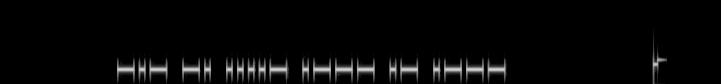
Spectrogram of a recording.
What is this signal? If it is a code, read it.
Morse code, heard as a keyed tone, about 21 wpm, 700 Hz. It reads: KN4JAJ
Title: USA Call Signs - 6 Characters - 4x Character Spacing - 22wpm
